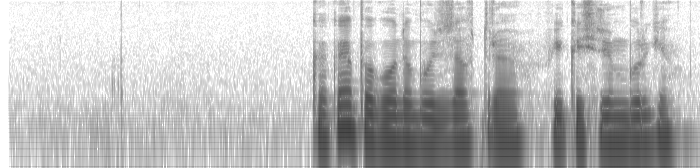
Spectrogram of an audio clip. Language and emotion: Russian, neutral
